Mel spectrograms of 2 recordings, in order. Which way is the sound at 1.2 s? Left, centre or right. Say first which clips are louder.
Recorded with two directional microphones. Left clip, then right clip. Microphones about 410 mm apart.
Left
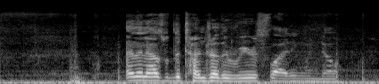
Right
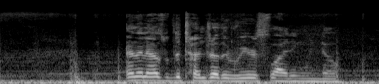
Left 6 dB; centre.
